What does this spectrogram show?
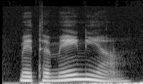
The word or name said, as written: mythomania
